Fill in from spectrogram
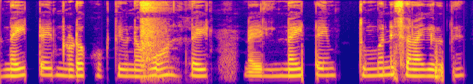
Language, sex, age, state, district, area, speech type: Kannada, female, 18-30, Karnataka, Mysore, urban, spontaneous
